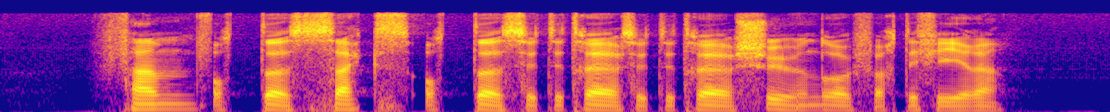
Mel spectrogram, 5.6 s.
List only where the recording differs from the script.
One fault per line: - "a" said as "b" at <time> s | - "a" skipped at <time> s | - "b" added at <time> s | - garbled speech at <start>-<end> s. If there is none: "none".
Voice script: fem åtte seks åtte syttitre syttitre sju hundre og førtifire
none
